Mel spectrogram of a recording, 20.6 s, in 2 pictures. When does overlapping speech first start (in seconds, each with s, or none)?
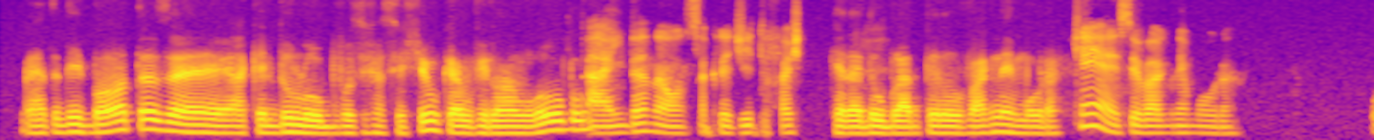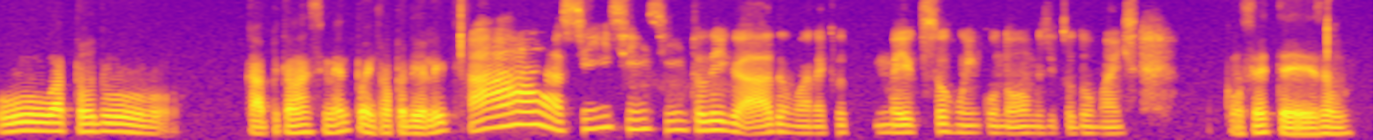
none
